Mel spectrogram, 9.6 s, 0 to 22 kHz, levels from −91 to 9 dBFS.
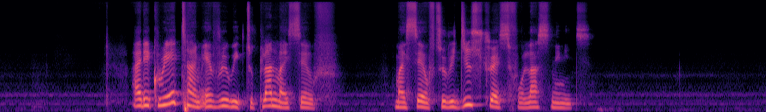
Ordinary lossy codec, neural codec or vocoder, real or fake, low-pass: none; autoencoder, 48 kHz, 32 numbers a frame, DAC-VAE, trained on Japanese speech; fake; none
